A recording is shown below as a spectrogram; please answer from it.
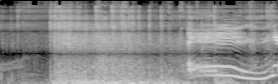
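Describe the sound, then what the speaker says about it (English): A heavy gunshot from Sugetsu's weapon in a professional Valorant match, Acend versus FunPlus Phoenix, hits as a loud, dense burst over crowd and game noise. A rising and falling synthetic tone follows, and a caster talks through it. "Oh, what was that shot out of Sugetsu?"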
